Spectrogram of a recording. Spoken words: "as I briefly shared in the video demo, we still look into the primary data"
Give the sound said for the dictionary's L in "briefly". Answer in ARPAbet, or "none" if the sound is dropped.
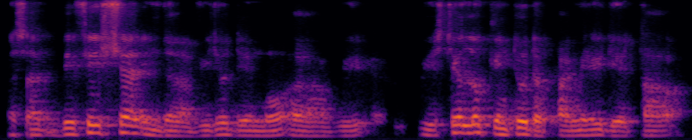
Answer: none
